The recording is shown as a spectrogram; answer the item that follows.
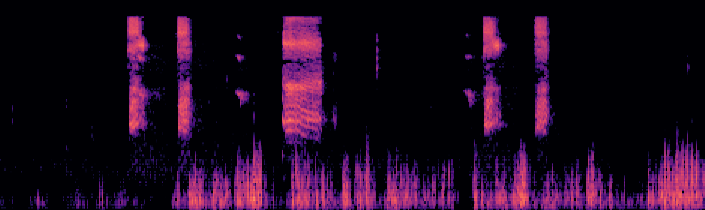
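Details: Squirrel unusually vocal, tail jerking to stress some sounds, starts quietly then breaks into rhythmic rough chuckling pulses, punctuated by a few sharp high squeals and a longer wavering screech.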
